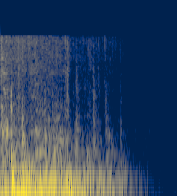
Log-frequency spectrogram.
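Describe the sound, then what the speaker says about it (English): A short explosion sound effect bursts loudly at once, a crashing, shattering blast that rumbles and fades out within about a second and a half. "I think that's an explosion."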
